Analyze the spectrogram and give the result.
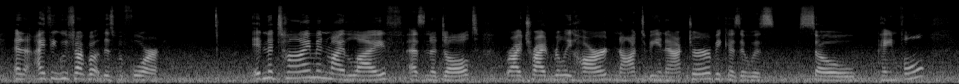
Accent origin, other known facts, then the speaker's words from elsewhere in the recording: Saskatchewan, Canada; My parents, who are, you know, very Saskatchewan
